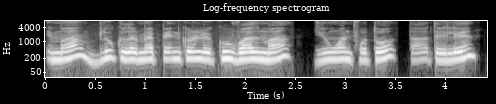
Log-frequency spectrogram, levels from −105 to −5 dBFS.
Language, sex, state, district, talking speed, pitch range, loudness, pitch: Wancho, male, Arunachal Pradesh, Longding, 160 wpm, 180-195 Hz, -15 LUFS, 185 Hz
